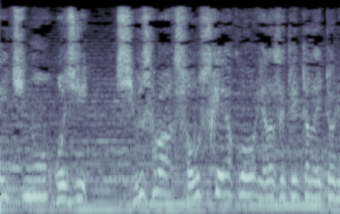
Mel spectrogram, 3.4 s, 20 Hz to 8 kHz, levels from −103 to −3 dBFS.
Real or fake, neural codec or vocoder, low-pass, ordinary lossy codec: real; none; 7.2 kHz; MP3, 32 kbps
